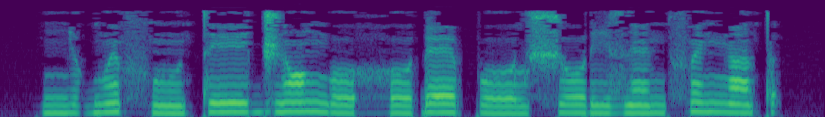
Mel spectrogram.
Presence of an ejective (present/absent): absent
